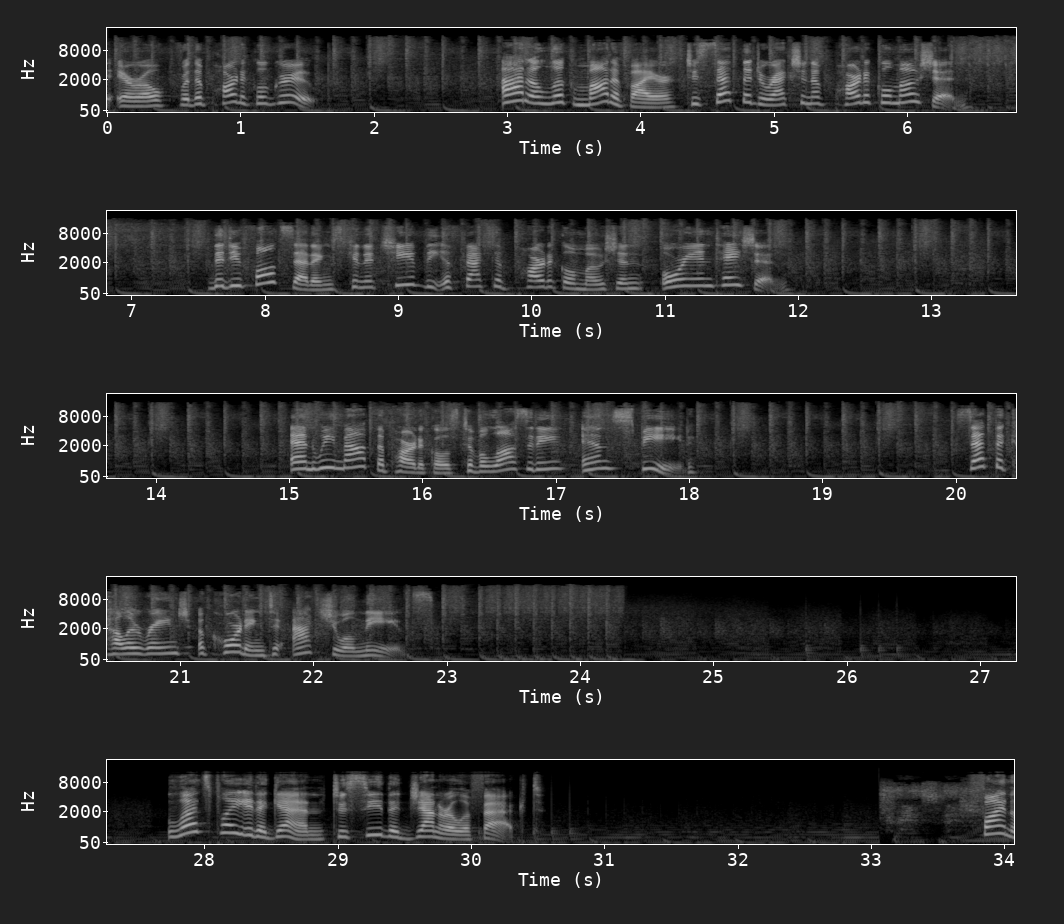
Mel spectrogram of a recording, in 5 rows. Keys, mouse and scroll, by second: 2.5 click, 3.7-4.8 drag, 7.7 click, 11.8 alt+right click, 13.2 alt+right drag, 13.6 alt+drag, 15.6 alt+click, 16.0 click, 16.9 click, 17.7 click, 19.5 click, 20.0 click, 20.2 click, 20.3 click, 20.6 click, 21.0 click, 22.0 click, 22.6 click, 22.8 click, 23.5 drag, 23.7 click, 24.2 click, 24.5 click, 25.0-25.6 drag, 25.9 drag, 26.2 click, 26.6 click, 27.3 click, 27.7 click, 28.6 click, 28.9 click, 30.7 right click, 31.0-31.8 alt+drag, 32.0 alt+right drag, 33.1 alt+click, 33.3 alt+click.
